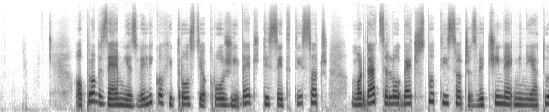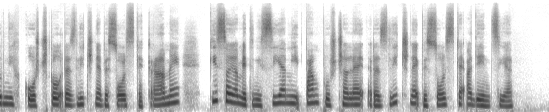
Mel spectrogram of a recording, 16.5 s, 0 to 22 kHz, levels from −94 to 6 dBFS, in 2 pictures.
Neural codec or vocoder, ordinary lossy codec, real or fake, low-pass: codec, 44.1 kHz, 2.6 kbps, DAC; none; fake; 19.8 kHz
